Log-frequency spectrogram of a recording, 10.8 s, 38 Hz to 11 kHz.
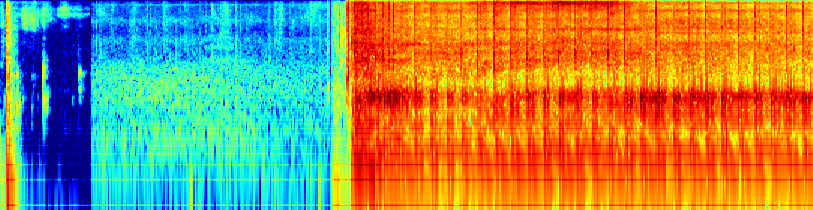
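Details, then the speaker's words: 2023 Stihl MS500i 79cc fuel-injected chainsaw with a complaint that it starts, runs, then quits, after a new fuel filter and a new NGK CMR6H plug: it fires and settles into a steady, even run with a crisp exhaust beat. It was flooded and had to clear out. "Well, there this 500i runs. Just had to clear its throat out. Was pretty flooded."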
